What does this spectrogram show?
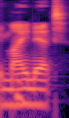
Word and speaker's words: Minot: uh place in in minot which isn't far far from my not i say my net i guess because locals say it differently but i bought a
